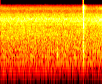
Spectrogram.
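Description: A single sharp click a little after one and a half seconds in, over steady background noise: a move being played in a blitz chess game with the player's last seconds running out.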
